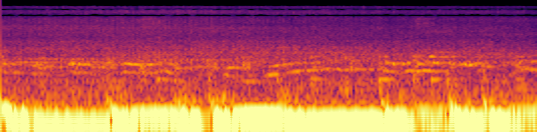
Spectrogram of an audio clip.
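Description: Loud music played through a large mobile sound system, with heavy booming bass and a wavering melodic line above it.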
